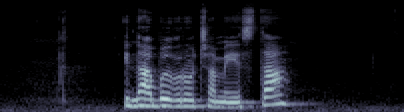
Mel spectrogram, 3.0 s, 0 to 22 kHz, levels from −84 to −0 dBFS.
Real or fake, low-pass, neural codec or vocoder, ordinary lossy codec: real; 19.8 kHz; none; none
